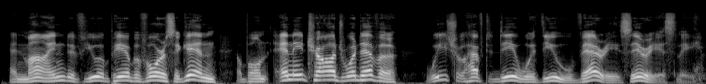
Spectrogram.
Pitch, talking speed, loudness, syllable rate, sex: 145 Hz, 180 wpm, -17 LUFS, 5.2 syllables/s, male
